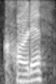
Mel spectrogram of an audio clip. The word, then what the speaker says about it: Cardiff: Okay. – And then the Bank of Cardiff is spelled C-A-R. D-I as in dog, and then I-F-F as in Frank Frank. So it's like car and then different.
